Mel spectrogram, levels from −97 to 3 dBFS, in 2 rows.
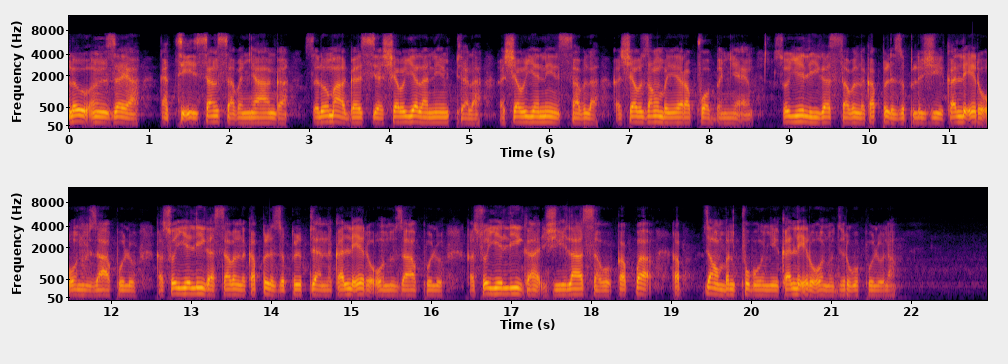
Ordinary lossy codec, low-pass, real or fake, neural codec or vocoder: AAC, 64 kbps; 7.2 kHz; fake; codec, 16 kHz, 8 kbps, FunCodec, trained on LibriTTS, 25 frames a second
